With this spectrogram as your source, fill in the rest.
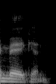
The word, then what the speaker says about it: M3GAN: a movie I think I'm going to pronounce the name right um three again is that right it's a little sticky isn't it but I think you can just say Megan it's Megan oh okay you could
